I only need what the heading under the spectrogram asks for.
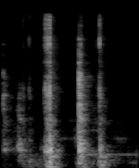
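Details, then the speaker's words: Lathe turning a cracked cork oak bowl where hardwood makes the cut catchy. Sharp wooden clacks repeat each time the tool passes the same spot as it catches. "I can hear it clacking every time it hits this. Hear that? Yeah."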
